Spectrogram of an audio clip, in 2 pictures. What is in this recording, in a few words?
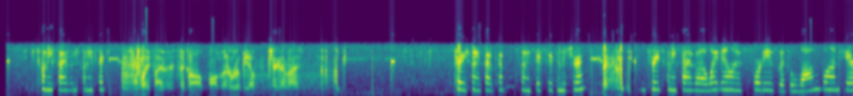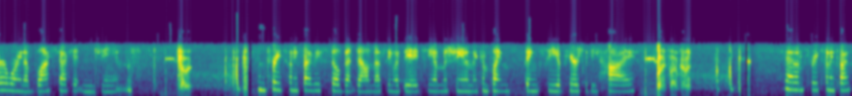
Radio Traffic time compressed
